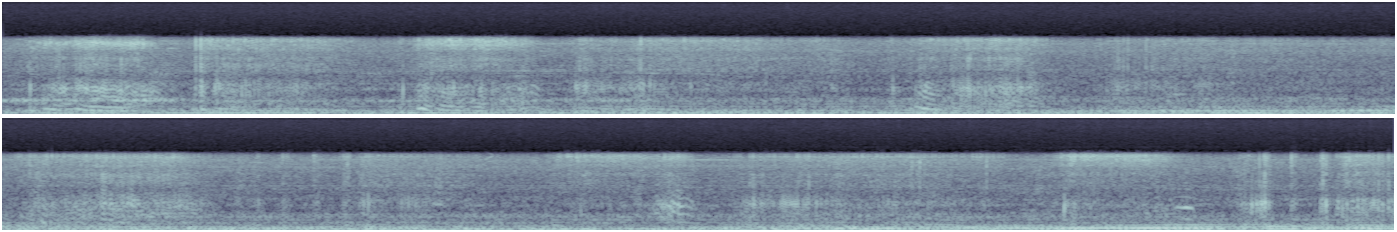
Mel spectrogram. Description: super loud snore of a baby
